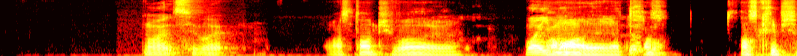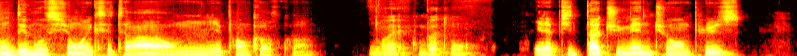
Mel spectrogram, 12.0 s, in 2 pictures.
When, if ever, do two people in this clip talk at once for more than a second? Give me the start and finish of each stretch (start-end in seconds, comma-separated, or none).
none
